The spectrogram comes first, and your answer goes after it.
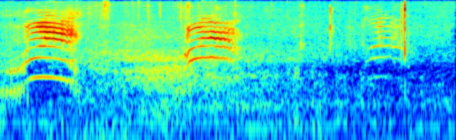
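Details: Tabby-and-white stray cat scolding after a long separation; three upward-sliding, whiny meows, the first two loud and drawn out, the last shorter and softer, with a faint click near the end.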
